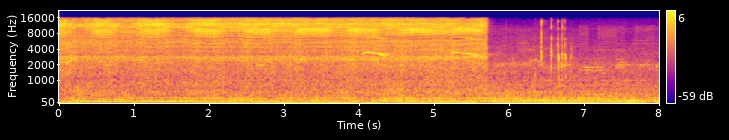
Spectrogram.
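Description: Aerosol spray can of primer spraying in one long steady hiss, laying a light coat of primer over a bare spot; it cuts off suddenly near six seconds in. A bird chirps twice over the hiss.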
